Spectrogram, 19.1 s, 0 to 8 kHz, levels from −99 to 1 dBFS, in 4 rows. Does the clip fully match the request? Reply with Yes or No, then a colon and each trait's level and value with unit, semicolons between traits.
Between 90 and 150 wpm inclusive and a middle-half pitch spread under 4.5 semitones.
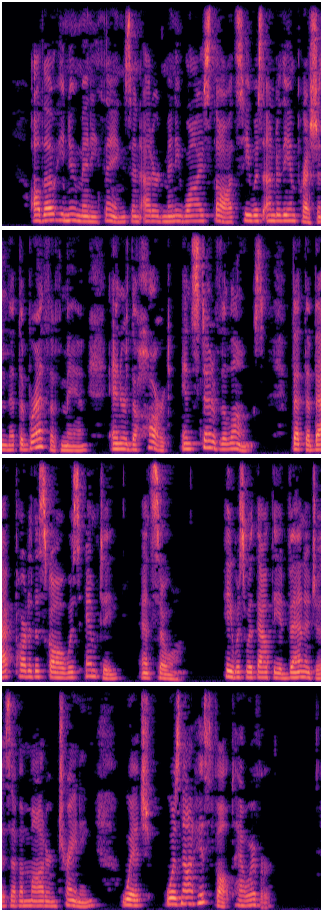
No: average, 165 wpm; average, 3.3 semitones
